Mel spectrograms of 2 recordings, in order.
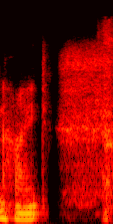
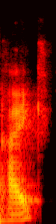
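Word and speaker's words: HEIC: care what apple says apple pronounced it heat i'm saying hike let's make hike happen everyone um if you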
